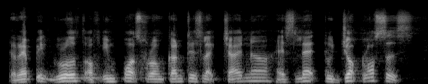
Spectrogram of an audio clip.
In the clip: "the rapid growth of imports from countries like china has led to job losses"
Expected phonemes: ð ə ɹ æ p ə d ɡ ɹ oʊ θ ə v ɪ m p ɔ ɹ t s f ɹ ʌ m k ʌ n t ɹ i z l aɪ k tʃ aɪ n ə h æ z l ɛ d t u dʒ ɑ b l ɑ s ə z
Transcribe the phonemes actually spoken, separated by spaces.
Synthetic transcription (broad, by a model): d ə ɹ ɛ p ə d ɡ ɹ oʊ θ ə f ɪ m p ɔ t s f ɹ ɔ m k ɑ n t ɹ i s l aɪ k tʃ aɪ n ə h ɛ s l ɛ d t u dʒ ɑ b l ɑ s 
